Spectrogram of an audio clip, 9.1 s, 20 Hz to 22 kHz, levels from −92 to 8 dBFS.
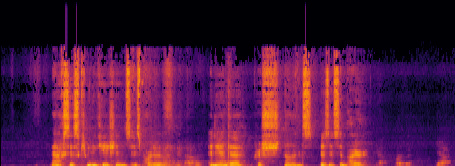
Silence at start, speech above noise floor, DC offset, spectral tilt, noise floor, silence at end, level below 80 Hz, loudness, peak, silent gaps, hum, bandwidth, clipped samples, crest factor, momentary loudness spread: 1.05 s; 45 dB; under 0.1%; -3 dB/octave; -62 dBFS; 0.15 s; -52 dBFS; -15 LUFS; 0 dBFS; none; none; 16 kHz; under 0.1%; 18 dB; 22 LU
